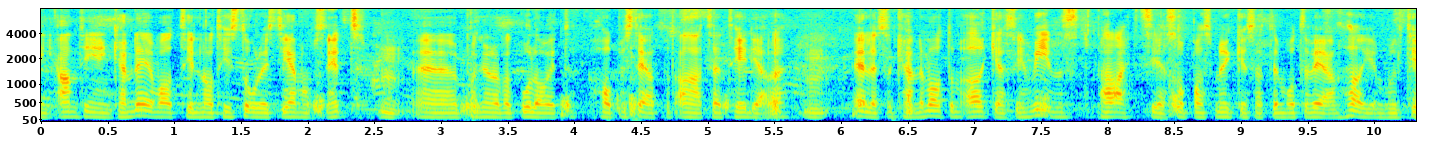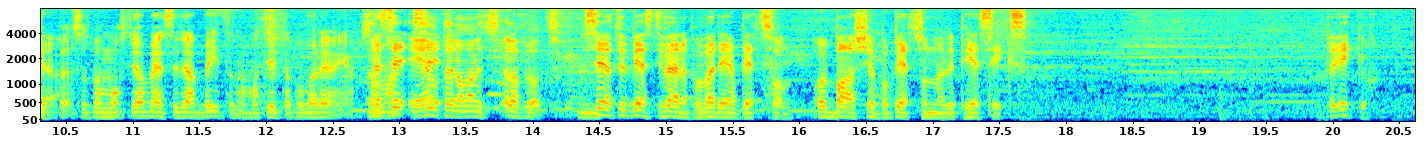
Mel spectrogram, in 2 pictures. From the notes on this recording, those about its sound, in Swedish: Podden reser till USA och spelar in live på stimmig svensk pub i Chicago.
